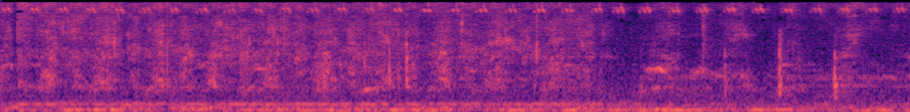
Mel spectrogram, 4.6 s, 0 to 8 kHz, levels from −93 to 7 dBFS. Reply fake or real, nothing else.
fake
